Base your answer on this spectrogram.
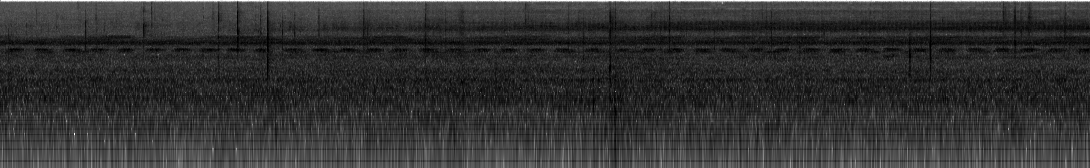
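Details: Chorus of several insects beside a crackling bonfire: steady high shrill trills layered with a pulsed chirping band, while sharp clicks and pops from the burning fire break through now and then.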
